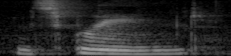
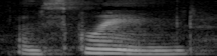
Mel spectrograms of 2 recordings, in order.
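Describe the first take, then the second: No difference in how they are said.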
